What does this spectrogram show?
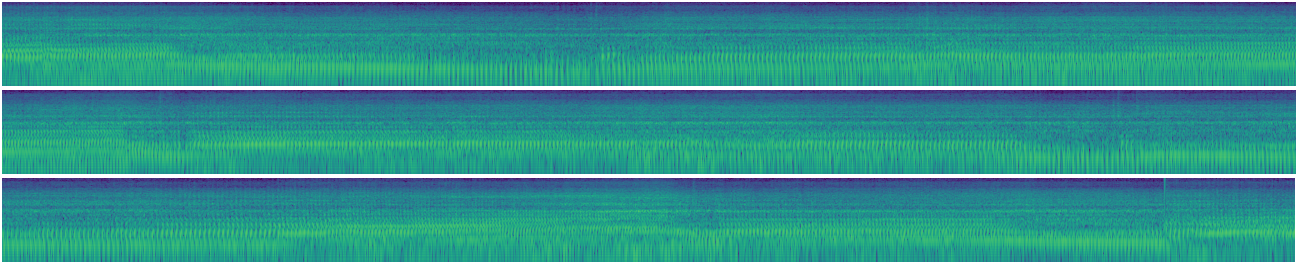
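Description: KTM motorcycle engine under way, repeatedly rising in pitch as it accelerates and dropping back at each gear change or roll-off.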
